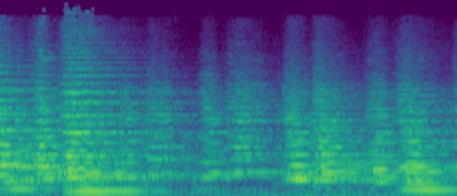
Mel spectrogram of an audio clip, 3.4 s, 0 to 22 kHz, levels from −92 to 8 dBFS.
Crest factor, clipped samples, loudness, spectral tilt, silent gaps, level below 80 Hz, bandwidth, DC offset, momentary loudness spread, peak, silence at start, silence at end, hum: 18 dB; under 0.1%; -20 LUFS; -5.5 dB/octave; none; -30 dBFS; 18 kHz; under 0.1%; 13 LU; -2 dBFS; 0 s; 0 s; none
